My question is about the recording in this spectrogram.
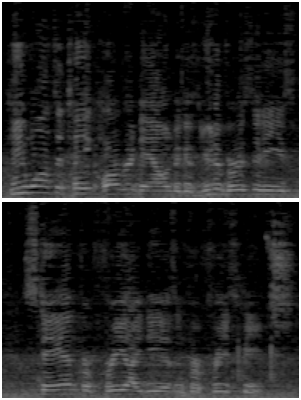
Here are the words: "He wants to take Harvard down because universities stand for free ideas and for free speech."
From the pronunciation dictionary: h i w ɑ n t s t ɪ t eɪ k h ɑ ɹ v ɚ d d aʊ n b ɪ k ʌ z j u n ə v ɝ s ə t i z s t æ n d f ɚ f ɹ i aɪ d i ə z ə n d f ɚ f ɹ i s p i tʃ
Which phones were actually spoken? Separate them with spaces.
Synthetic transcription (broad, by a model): h i w ɑ n t s t ɪ t eɪ k h ɑ ɹ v ɚ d d aʊ n b ɪ k ʌ z j u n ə v ɝ s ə t i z s t æ n d f ɚ f ɹ i aɪ d i ə z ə n f ɚ f ɹ i s p i tʃ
